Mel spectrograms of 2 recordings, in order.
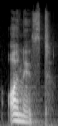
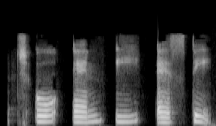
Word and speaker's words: honest: H is silent at the beginning of a word. Especially in words borrowed from French language. For example, honest. We spell it as h o n e s t.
